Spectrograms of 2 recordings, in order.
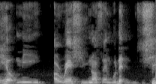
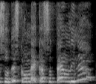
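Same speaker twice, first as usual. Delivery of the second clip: incredulous retort; faster than usual. Retold or imitated. Outraged at girlfriend who snitched.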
